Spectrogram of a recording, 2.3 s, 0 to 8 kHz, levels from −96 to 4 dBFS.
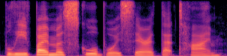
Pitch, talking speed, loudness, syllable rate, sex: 180 Hz, 210 wpm, -20 LUFS, 5.6 syllables/s, female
